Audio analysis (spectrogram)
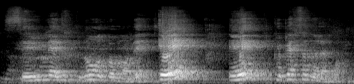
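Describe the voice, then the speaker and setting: A man teaching a Torah class as a rabbi, animated, acting out angry exchanges and quizzing his audience. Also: high-pitched, normal speed. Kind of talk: lively Torah lesson to an audience. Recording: very echoey room, voice from far off, faint hiss.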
